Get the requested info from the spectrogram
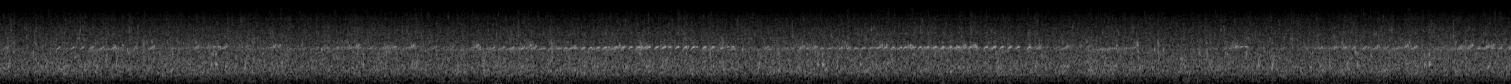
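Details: Kajika frogs call in a clear stream, their high, bird-like trills drawn out into long sustained runs that swell in the middle of the recording, over a steady wash of flowing water.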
